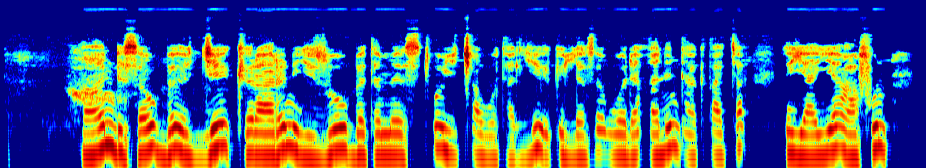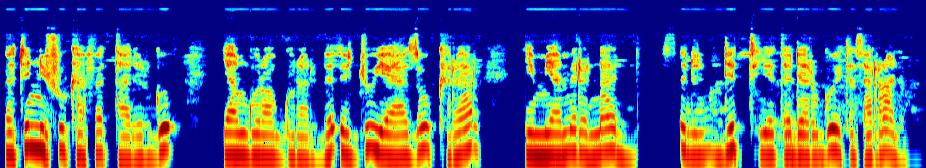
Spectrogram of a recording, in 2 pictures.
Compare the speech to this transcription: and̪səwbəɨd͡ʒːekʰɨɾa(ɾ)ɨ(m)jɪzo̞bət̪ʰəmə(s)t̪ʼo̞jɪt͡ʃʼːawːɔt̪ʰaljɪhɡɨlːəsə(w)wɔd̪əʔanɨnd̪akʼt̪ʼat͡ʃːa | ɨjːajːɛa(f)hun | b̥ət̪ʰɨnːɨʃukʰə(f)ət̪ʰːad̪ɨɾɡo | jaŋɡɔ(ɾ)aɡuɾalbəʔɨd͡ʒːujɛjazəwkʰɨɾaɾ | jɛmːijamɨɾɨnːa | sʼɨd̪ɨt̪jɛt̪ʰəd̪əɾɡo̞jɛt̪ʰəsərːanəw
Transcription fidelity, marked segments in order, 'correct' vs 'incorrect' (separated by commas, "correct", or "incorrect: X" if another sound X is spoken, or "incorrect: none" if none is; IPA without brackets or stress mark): correct, incorrect: n, correct, incorrect: β, correct, correct, correct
